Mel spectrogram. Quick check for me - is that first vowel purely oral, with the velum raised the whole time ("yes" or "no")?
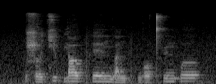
yes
